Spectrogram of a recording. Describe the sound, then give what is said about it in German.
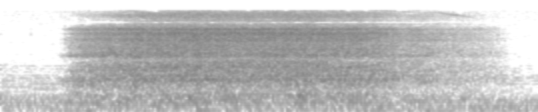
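A slow, deep inhalation during a guided breathing and body-awareness exercise: a soft, airy hiss that swells in, holds steady for well over a second, then fades, with no talking over it. “Atme einmal tief, tief, tief hinein”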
